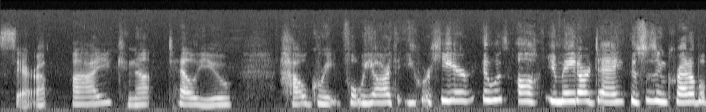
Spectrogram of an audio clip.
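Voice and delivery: sobbing through the words, very high, bawling. Retelling the end of a wedding night, the speaker voices the bride thanking a woman, imitating her bawling. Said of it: "crying, like, bawling".

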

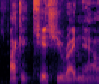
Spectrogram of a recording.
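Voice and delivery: murmuring under his breath. Following a woman down a hall, a man speaks to her, muttering. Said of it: "he muttered".

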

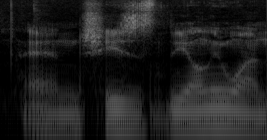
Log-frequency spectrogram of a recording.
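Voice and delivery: normal talking voice

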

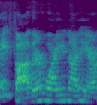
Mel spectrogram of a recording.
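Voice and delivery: put-on sarcastic tone. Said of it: "I call him father when I'm being sarcastic".

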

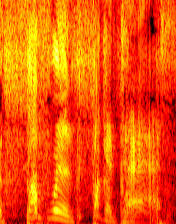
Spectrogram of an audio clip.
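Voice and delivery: poorly done put-on cartoon duck voice. Attempting a cartoon impression while discussing old cartoons: Daffy Duck voice. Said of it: "I was going for Daffy Duck".

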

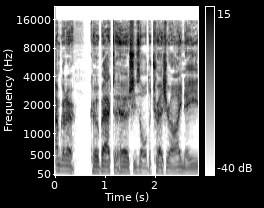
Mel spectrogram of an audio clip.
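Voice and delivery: clumsy, bad, put-on Australian accent. Quoting a movie character at the end of the film: bad australian accent. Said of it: "in my bad Australian accent".

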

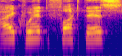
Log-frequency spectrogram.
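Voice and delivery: put-on deliberate, slow, drawn-out shout, words weighted. Retelling quitting a restaurant job to the boss: imitating own yelling. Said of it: "I just yelled at my boss".

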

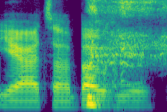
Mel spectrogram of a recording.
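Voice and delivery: low, flat, unvaried one-note monotone. Describing how Bo talks, doing a monotone Bo impression. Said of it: "he's so monotone".

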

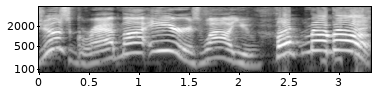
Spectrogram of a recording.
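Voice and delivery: silly cartoon dog voice with swinging pitch. Speaker describes an edited video clip and quotes its line in a Goofy impression. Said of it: "someone doing a Goofy impression goes".

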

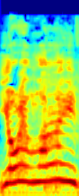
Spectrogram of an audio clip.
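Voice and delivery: joyful. Narrator reads the lioness recognizing her old friend, happy. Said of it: "she said happily".

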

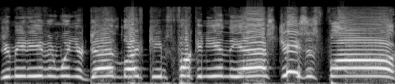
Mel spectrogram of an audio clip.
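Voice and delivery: shrieking at full volume, very high, "fuck" drawn out. Retelling a joke about being dead, acting out the man in it: imitating someone screaming. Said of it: "And he's screaming and shit".

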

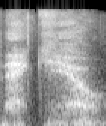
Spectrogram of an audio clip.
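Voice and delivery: soft, breathy, barely voiced whisper. The ghost child speaks to Catla just before disappearing, whispering. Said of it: "he whispered just before he disappeared".

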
